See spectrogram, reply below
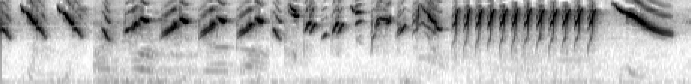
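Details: European goldfinch kept in a cage, singing during the moult while other birds are silent: rapid liquid twitters and chirps, then a fast buzzy rattle and a final descending slurred note.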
